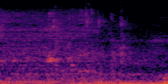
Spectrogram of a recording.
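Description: Water pours into a big cup in a steady, faint trickle with light splashing, close by and quiet against a low background hum. No voices.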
